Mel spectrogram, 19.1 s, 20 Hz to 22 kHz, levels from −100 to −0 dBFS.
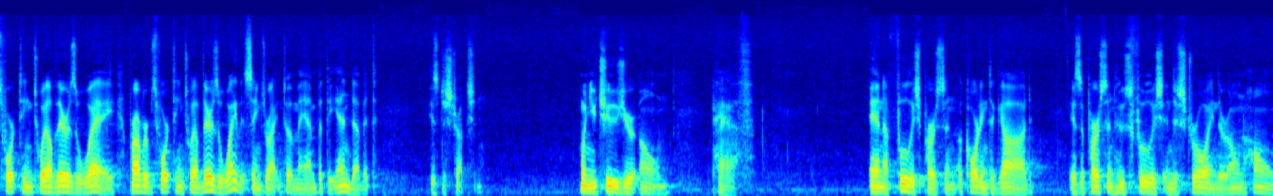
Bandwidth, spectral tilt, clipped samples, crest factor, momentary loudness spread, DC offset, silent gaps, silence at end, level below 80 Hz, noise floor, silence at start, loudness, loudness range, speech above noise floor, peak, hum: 17 kHz; -6.5 dB/octave; under 0.1%; 22 dB; 14 LU; under 0.1%; none; 0 s; -72 dBFS; -71 dBFS; 0 s; -39 LUFS; 10 LU; 32 dB; -18 dBFS; none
